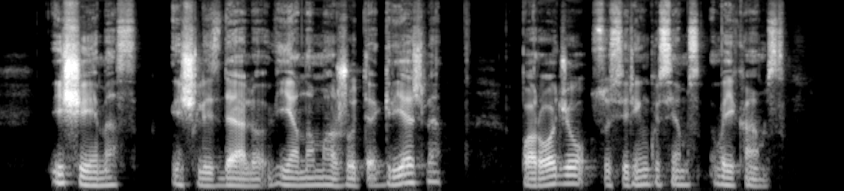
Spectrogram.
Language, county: Lithuanian, Klaipėda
